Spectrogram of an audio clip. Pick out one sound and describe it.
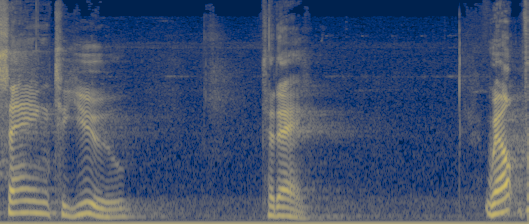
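An elderly man speaks expressively into a microphone, with pauses.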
